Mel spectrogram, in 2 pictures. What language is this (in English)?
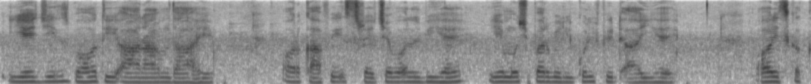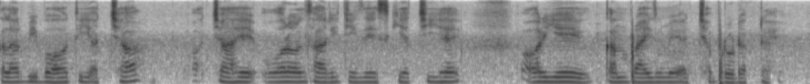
Urdu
